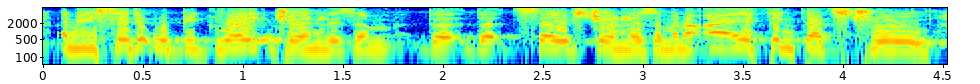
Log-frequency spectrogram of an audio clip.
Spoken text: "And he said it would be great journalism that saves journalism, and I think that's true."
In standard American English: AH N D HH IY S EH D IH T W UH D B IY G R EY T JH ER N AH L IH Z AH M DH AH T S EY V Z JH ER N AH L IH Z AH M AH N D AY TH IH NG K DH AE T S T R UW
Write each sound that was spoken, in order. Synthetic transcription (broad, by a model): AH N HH IY S EH D IH T W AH D B IY G R EY T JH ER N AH L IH Z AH M DH AH T S EY V Z JH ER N L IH Z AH M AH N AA AY TH IH NG K DH AE T S T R UW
